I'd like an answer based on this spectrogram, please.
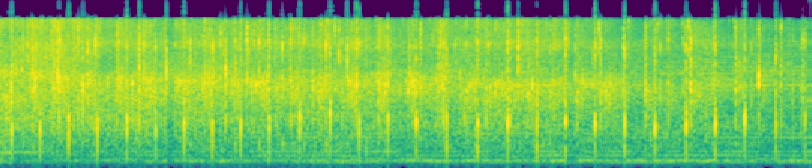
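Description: A crowd of wedding guests applauding with dense, continuous clapping for the newly introduced couple.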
